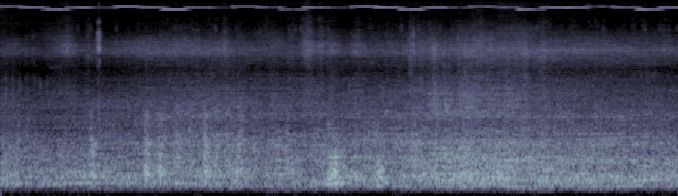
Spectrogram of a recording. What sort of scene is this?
bus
